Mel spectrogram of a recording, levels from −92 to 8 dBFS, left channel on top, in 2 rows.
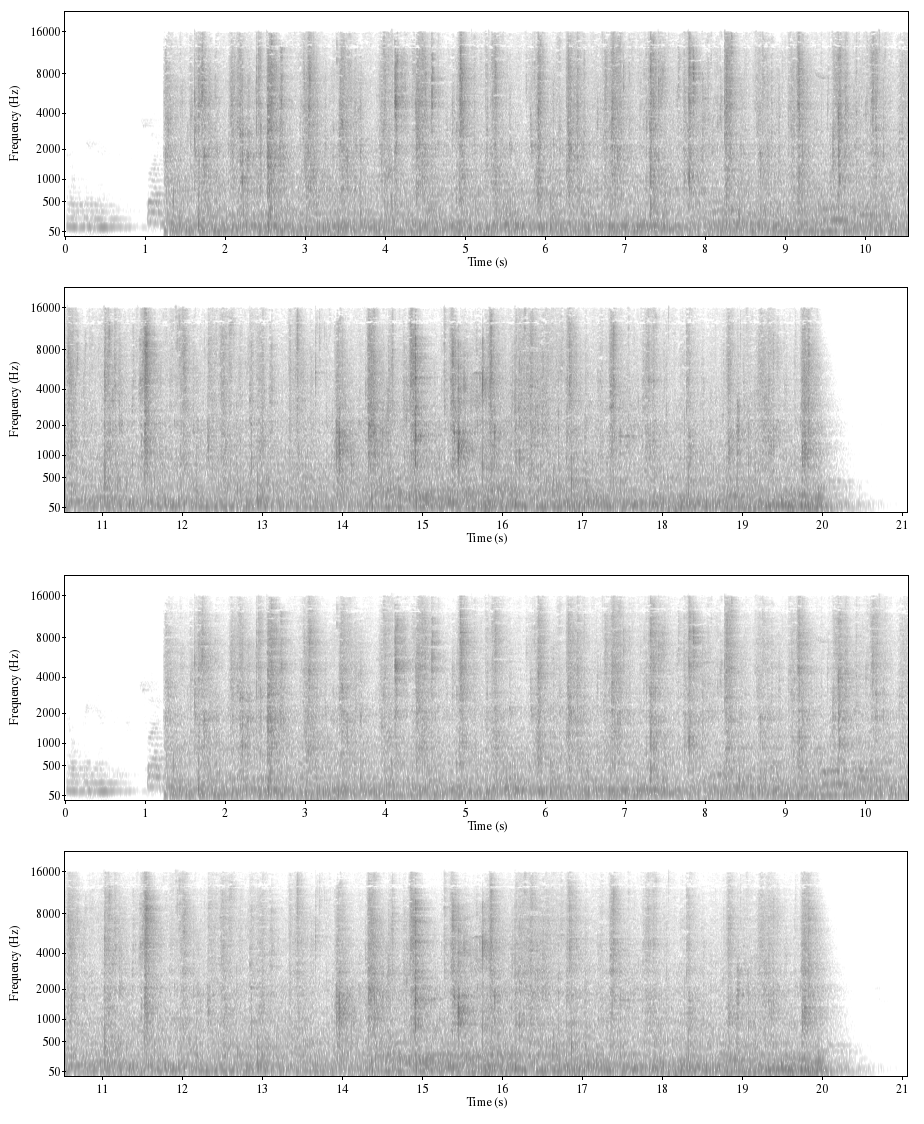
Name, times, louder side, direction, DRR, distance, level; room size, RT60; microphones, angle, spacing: voice 1, 0.0-8.9 9.4-14.0 14.3-14.8 15.1-20.3 20.6-20.8, equal, 60° right, -2 dB, 2.1 m, -64 dB
sound 1, 1.2-20.0, left 3 dB, 10° left, 0.4 m, -44 dB
6.7 x 5.0 x 5.0 m, 0.94 s
head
